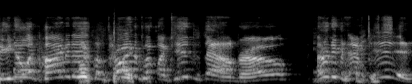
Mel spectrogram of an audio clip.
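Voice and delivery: very high, exasperated, annoyed, drawn-out scolding tone. Imitating an annoyed Rick at ten thirty: imitating an annoyed Rick. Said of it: "He's like".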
